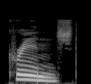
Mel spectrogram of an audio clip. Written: cringed

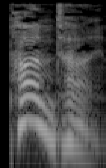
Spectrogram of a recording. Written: pontine

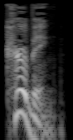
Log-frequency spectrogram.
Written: curbing

